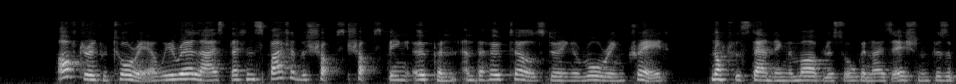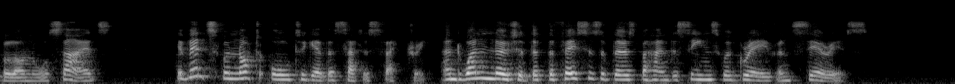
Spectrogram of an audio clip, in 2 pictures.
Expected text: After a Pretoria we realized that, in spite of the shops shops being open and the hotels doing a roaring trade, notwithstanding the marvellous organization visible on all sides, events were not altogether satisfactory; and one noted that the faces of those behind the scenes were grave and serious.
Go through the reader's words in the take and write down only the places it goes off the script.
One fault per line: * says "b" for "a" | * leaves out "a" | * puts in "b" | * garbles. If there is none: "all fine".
all fine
